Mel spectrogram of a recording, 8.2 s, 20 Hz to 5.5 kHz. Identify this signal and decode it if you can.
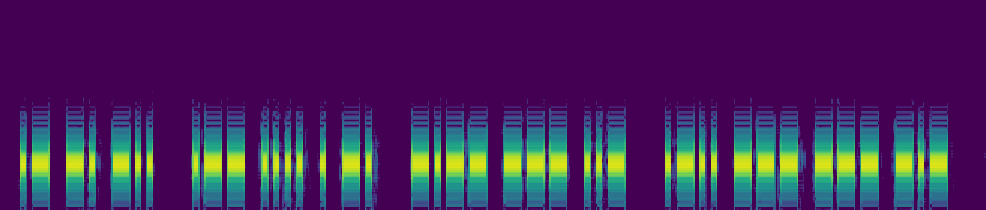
Morse code, heard as a keyed tone, about 25 wpm, 600 Hz. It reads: AND WHEN YOU LOOK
